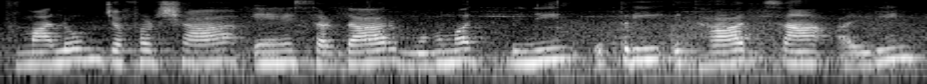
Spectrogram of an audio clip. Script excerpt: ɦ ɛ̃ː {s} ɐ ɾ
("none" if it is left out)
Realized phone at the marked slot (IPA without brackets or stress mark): s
